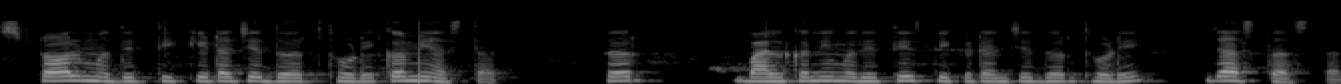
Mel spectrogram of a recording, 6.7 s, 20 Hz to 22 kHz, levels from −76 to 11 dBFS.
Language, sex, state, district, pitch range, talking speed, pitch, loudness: Marathi, female, Maharashtra, Pune, 170-195 Hz, 135 wpm, 180 Hz, -32 LUFS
